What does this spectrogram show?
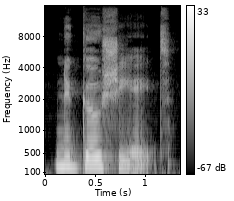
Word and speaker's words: negotiate: Negotiate. 5 syllables with the stress on the second.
